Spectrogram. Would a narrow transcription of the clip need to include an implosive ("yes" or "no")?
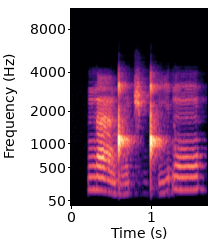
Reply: yes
